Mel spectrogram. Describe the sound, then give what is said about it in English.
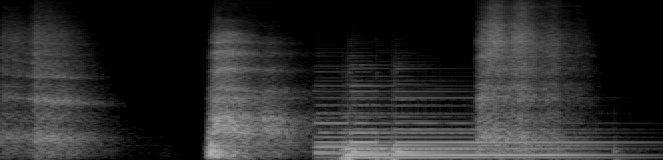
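Slow, deep breaths drawn during a guided prayer, with soft airy inhales separated by short pauses. Partway through, sustained instrumental tones enter and continue beneath the final breath. No one speaks. “would you breathe in with me just a couple times?”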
